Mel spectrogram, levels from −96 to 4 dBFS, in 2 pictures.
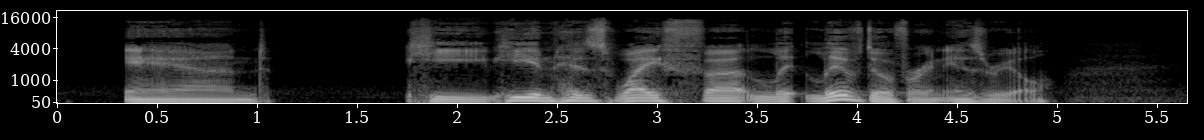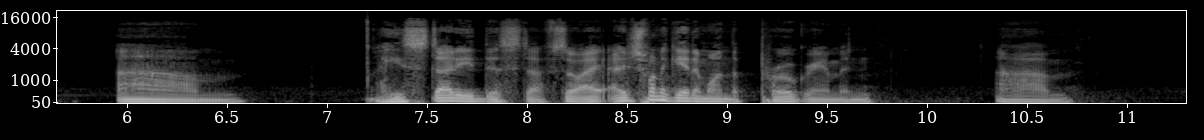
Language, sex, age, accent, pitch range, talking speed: English, male, 30-49, American, 85-110 Hz, 160 wpm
